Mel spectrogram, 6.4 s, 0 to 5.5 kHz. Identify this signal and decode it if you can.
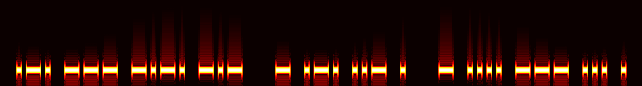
Morse code, heard as a keyed tone, about 25 wpm, 500 Hz. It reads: ROCK TRUE THOSE
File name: 632 words / 632 Words 25WPM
